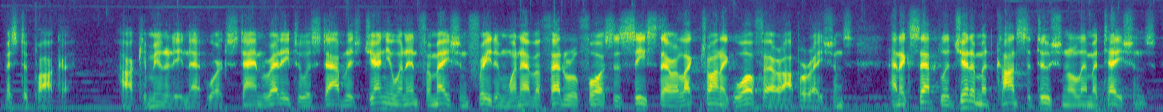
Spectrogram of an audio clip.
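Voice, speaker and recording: Forceful low-voiced rebel spokesman. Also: a little fast, faint music behind, low-quality recording. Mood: defiant, resolute. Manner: formal, rigid, declamatory. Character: unyielding rebel coalition spokesman, defiant, formal. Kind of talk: scripted audio drama political statement.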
